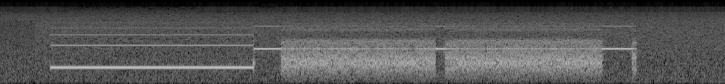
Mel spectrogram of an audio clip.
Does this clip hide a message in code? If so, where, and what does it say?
Yes: ZX Spectrum tape loading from 0.5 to 6.4 s, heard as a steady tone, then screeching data, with tape hiss.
